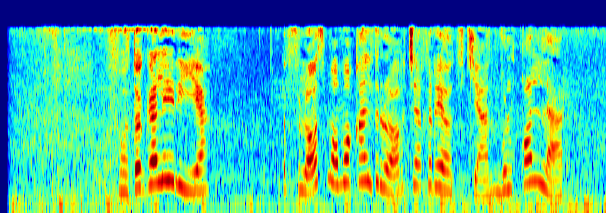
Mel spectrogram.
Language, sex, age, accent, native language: Uzbek, female, 18-24, Farg'ona, Uzbek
